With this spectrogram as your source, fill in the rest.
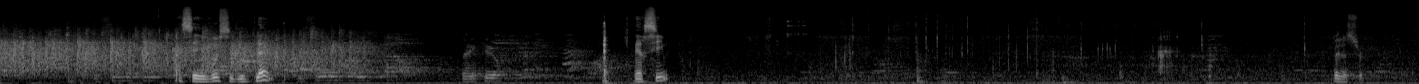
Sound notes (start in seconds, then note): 2.0 applause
